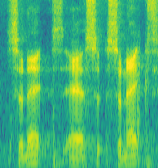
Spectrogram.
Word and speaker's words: Sonect: Sonect? How do you say it? Sonect, yeah, that is correct.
